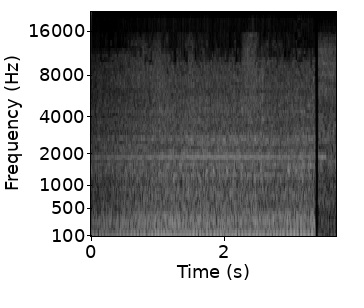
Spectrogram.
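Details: Porsche Panamera air suspension pump after replacing a blown fuse in the rear fuse box (it had stopped after a pop): a steady low electric drone with a light even pulse runs over three seconds, then cuts off sharply; pump working again.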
